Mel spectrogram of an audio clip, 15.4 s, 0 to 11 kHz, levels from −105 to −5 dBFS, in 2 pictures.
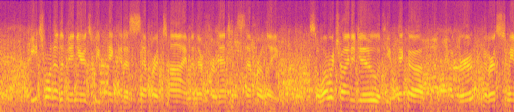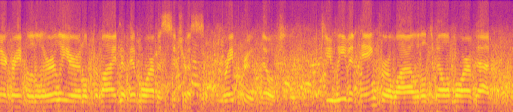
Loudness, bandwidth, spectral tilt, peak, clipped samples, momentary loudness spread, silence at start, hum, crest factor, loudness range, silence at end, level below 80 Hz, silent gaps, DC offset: -10 LUFS; 11 kHz; -2.5 dB/octave; 0 dBFS; under 0.1%; 3 LU; 0 s; none; 10 dB; 1 LU; 0 s; -40 dBFS; none; under 0.1%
